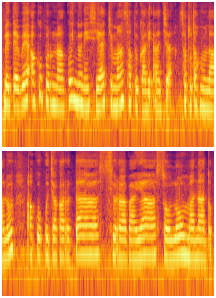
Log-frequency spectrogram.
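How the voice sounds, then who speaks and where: A woman's voice: on the high side, steady tone, normal speed. A woman from Japan, introducing herself in a friendly, casual way. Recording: noticeable background noise.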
